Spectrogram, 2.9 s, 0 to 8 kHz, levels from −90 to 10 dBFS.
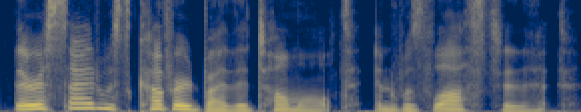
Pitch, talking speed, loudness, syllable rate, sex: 215 Hz, 250 wpm, -19 LUFS, 6.5 syllables/s, female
